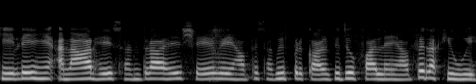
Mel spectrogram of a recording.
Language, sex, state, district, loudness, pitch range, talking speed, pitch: Hindi, female, Bihar, Darbhanga, -25 LUFS, 240-270 Hz, 250 wpm, 255 Hz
